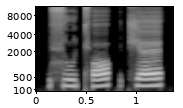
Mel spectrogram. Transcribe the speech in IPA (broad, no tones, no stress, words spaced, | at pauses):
ɕucʰɔ | t͡ʃɛ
